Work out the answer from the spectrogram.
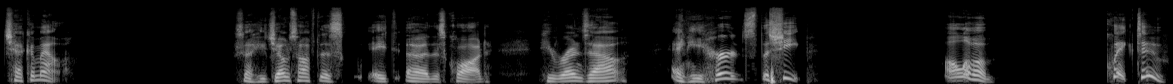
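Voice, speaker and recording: A man's voice: on the high side, very animated, slow, gravelly, pauses often, a bit bright, dry recording, studio quality. A man from California talking casually to camera as a vlogger, rambling and easygoing with lots of fillers, his voice a bit worn. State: voice feels worn. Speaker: crypto vlogger.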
